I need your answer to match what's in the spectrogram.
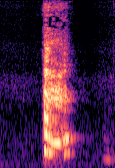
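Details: Simulated nursing role-play of chest physiotherapy, effective cough and oxygen therapy for a woman brought to the ER with shortness of breath and productive cough with hard-to-expel phlegm: after deep breaths, one forceful, harsh effective cough.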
